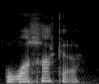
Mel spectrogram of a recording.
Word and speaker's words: Oaxaca: Correctly spell the name of the Mexican state pronounced Oaxaca. – That's going to be fun. Oaxaca.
